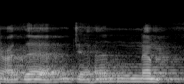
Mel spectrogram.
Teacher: عین وسط حلق سے ادا ہوگا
